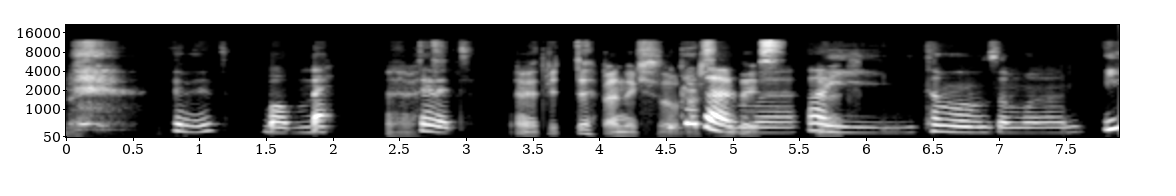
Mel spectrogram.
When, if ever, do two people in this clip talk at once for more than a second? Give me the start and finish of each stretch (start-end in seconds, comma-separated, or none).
4.5-6.0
